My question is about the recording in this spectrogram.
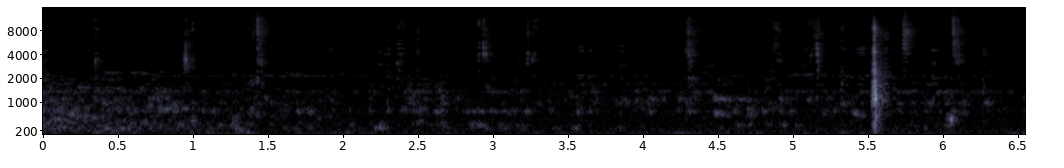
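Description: Faint, scattered clicks from eating with chopsticks, the sticks tapping the food container and mouth sounds of eating, with one sharper click about five and a half seconds in.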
